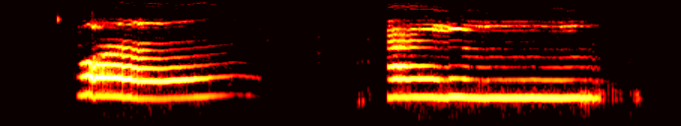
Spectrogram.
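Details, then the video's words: Two loud, sustained cat meows roughly two seconds apart; the first bends down slightly and fades, the second holds a steady pitch for about one and a half seconds before a soft click, quiet surroundings. "Cat Meowing"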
